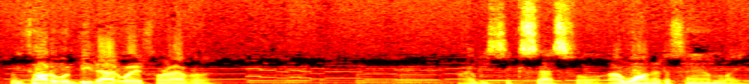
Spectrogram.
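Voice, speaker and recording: An actor playing a wounded, brooding husband in a poetic radio drama, speaking in a deliberate, intense, theatrical way. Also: male voice, lowish voice, natural voice. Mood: bewildered, anguished. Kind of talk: poetic monologue in a radio play. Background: music.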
